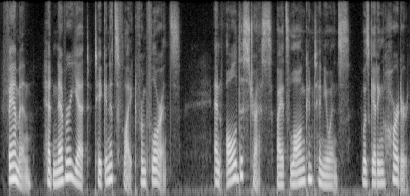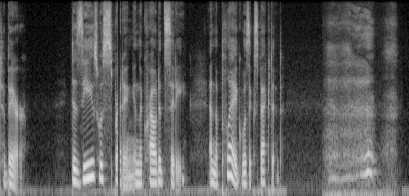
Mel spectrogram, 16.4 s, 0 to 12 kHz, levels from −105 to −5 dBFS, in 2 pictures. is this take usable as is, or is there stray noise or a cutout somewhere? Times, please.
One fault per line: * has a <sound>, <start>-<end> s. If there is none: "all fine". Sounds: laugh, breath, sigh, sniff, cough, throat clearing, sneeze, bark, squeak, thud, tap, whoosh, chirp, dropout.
* has a dropout, 10.5-10.6 s
* has a breath, 14.6-16.2 s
